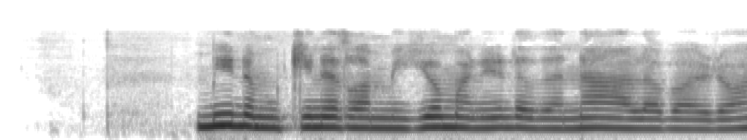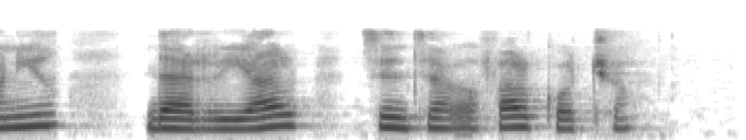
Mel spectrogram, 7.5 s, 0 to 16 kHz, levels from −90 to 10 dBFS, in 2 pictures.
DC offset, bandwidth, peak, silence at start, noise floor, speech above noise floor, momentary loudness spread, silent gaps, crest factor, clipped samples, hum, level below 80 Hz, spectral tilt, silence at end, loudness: under 0.1%; 7.8 kHz; -4 dBFS; 1 s; -61 dBFS; 40 dB; 12 LU; none; 18 dB; under 0.1%; none; -74 dBFS; -5 dB/octave; 0.55 s; -21 LUFS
